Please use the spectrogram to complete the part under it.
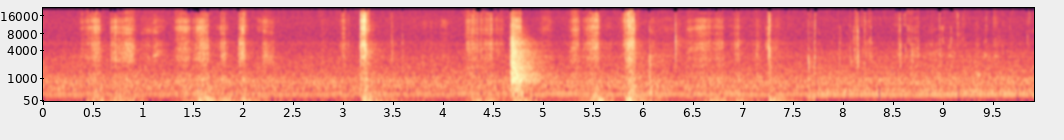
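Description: Steady rasping and scraping of a hand tool on wood while a hatchetfish-shaped fishing lure is carved, the close rubbing strokes broken by a few sharper knocks and scrapes.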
